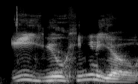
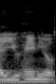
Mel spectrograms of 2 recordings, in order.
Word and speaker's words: Eugenio: I think Cody Wells chirped me for my pronunciation of Eugenio is how it's pronounced. He used to kill the Cubs when he played for the Reds. Yeah, Eugenio Suarez.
